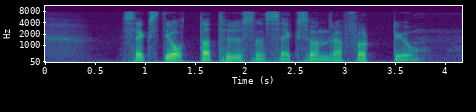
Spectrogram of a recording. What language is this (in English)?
Swedish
